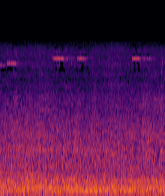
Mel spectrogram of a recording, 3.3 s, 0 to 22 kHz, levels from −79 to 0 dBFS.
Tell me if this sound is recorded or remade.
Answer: remade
